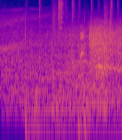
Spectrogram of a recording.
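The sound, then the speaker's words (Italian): A car roars past at speed, passing between two other cars, its engine noise rising and growing louder toward the end, with a dense rush of road and wind noise and low rumbling thuds. “Devo passare fra quelle due macchine.”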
